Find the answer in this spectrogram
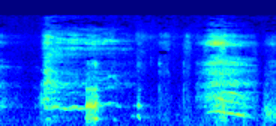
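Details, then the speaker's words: Sleeping dog snoring after a big day: noisy, whistling, snorting breaths in a quiet room. "What is that snoring you might ask a person Oh no it's our"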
